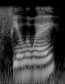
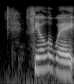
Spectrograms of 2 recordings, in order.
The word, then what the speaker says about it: Feliway: There's also a product we didn't mention today called Feel Away. And Feel How do you Away spell that? it is Feliway. Feel Away is a really neat product that came about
